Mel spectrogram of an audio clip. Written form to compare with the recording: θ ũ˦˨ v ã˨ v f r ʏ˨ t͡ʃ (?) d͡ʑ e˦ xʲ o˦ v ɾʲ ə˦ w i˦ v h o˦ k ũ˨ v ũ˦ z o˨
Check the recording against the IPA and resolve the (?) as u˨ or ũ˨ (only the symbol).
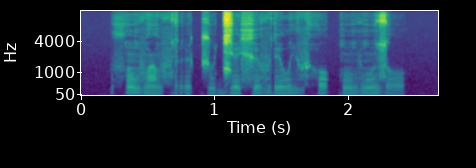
u˨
